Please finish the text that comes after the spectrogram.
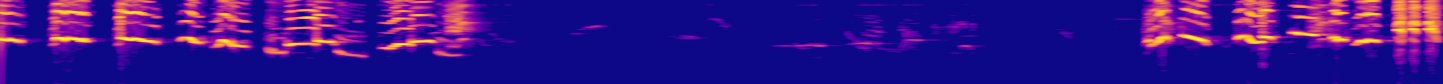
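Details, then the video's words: Harsh rival-provoking song of an Oriental magpie-robin: a burst of clipped whistles and rasping chirps, then a quiet lull with faint soft notes, before another fast scratchy burst resumes. "suara kacer kasar memancing lawan"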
